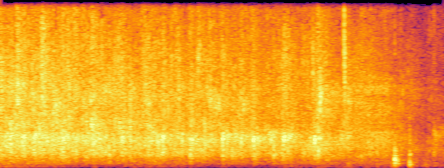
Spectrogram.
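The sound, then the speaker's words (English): Steady audience applause after a talk and audience questions, a dense wash of many hands clapping at an even, fairly loud level, with a couple of sharper individual claps near the end as it fades. “Please clap your hands.”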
